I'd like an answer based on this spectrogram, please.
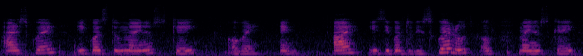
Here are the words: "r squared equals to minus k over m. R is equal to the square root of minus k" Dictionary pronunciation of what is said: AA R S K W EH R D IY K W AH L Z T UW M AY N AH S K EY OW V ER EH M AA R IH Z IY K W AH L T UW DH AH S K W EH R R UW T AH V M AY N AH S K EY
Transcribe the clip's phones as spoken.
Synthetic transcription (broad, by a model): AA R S K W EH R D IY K W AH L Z T UW M AY N AH S K EY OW B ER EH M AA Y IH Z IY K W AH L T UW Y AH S K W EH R R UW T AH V M AY N AH S K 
